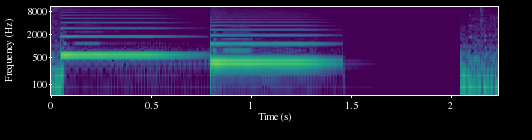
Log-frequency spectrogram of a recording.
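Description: Two-note descending chime sound effect, ding-dong: a higher ringing note, then a lower one a little under a second later, each fading, then an abrupt cut to silence.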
